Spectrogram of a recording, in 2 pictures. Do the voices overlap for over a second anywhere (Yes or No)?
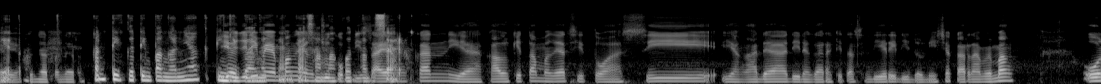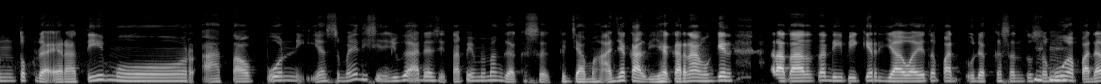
Yes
